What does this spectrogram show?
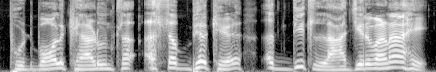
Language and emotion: Marathi, disgusted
